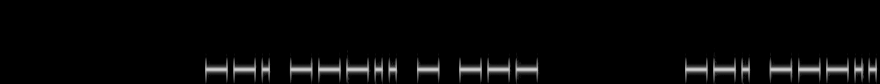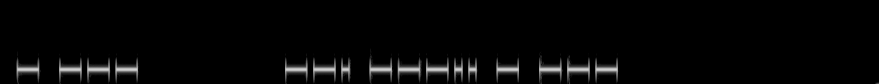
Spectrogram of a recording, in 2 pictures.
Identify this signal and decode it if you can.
Morse code, heard as a keyed tone, about 17 wpm, 700 Hz. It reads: G8TO G8TO G8TO
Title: DXCC-100 Call Signs - 4 Characters - Repeated 3x - 17wpm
